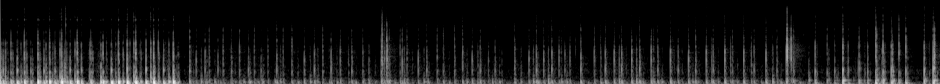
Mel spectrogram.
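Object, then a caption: Small plastic jar. A small, hollow, empty transparent plastic jar is held in the hands and tapped with fingertips and nails on its side and base. It opens with a loud, dense flurry of taps for about two seconds, then continues as quieter, rapid, irregular clicks. Each tap is short and dry, with a deep, hollow low end and almost no ring.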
